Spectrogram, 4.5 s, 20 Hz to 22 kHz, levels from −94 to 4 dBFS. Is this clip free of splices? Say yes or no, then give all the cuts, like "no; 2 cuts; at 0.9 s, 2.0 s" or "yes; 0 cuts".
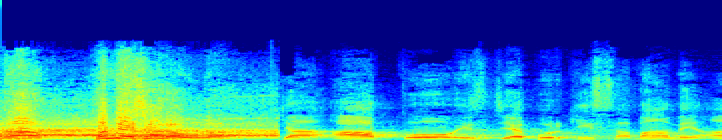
no; 1 cut; at 1.7 s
